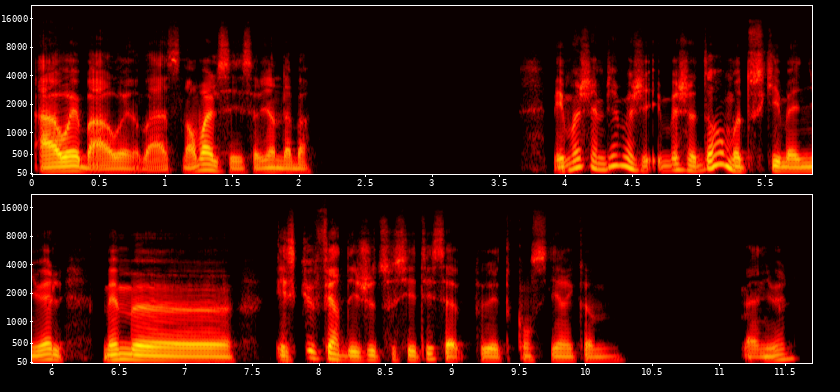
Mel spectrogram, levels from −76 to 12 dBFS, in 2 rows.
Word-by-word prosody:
Ah 100 +2 +6
ouais, 110 +1 +7
bah 80 -4 +1
ouais, 85 -1 -2
bah, - - -5
c'est - - -9
normal, 130 -3 +3
c'est 85 -5 -5
ça 80 - -6
vient 90 +1 -1
de 90 - -3
là-bas. 80 -2 -4 1.8
Mais - - +2
moi 180 - 0
j'aime 170 -8 -2
bien, 230 - -2
moi 210 -5 +2
j'ai 145 - -4
moi 120 +4 -3
j'adore, 130 - +1
moi, 200 - +3
tout - - -8
ce - - -3
qui 115 - -2
est - - +1
manuel, 100 +3 +1 0.3
même, 120 +2 +3
heu, 95 -4 +5 0.3
est-ce - - -2
que 160 - -3
faire 135 -4 +1
des 100 0 0
jeux 110 +3 -2
de 95 - -11
société, 105 +4 -4
ça 125 -7 -1
peut 95 - -6
être 90 - -6
considéré 95 -1 -5
comme 90 +2 -8 0.9
manuel? 95 +8 -5
100 Hz, 210 wpm, -22 LUFS, 95-120 Hz, 1.8 s, ouais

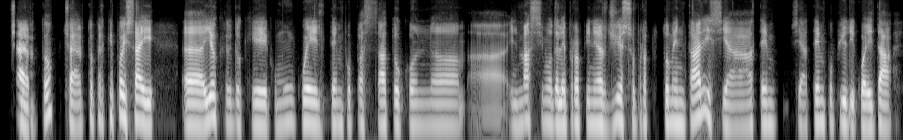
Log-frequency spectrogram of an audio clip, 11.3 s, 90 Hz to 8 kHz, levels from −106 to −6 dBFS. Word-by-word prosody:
Certo, 155 - +3
certo. 150 +3 -2
Perché 175 +3 -8
poi, 195 -2 +5
sai, 155 -3 +6 0.3
ehm, 145 -1 +6
io 185 +2 +6
credo 155 -3 -8
che, 145 -1 +1
comunque, 155 +2 0
il 145 -1 0
tempo 150 -1 -6
passato 150 -1 -2
con, 145 0 -7
ehm, 145 0 -5 0.6
il 145 -1 -9
massimo 160 0 -2
delle 150 -1 +3
proprie 155 0 -2
energie, 150 +2 +1
soprattutto 150 +1 -5
mentali, 165 +7 +3
sia 140 -2 -5
tem 150 -1 -3 0.2
sia 145 - -10
tempo 160 -1 -2
più 155 0 0
di - - -3
qualità, 135 0 +3
150 Hz, 155 wpm, -24 LUFS, 145-160 Hz, 0.6 s, sai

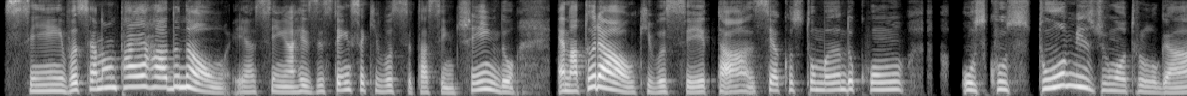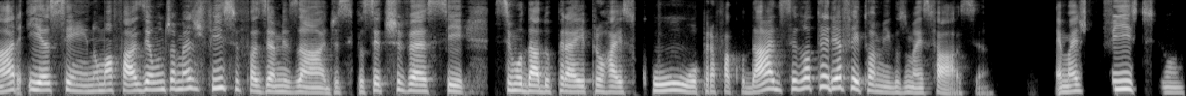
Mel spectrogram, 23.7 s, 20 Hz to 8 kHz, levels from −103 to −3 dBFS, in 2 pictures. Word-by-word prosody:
Sim, 195 0 0
você 220 +6 +3
não 295 +3 +4
está 305 +1 +2
errado 310 -1 +4
não. 190 - +5
E - - -9
assim, 165 +1 -5
a 160 - +1
resistência 185 +7 -2
que 205 -2 -12
você 185 +1 -6
está 155 - -4
sentindo, 160 - -1 0.4
é - - +2
natural, 195 - +7
que 170 - -10
você 165 0 -3
está 170 0 0
se 190 - -4
acostumando 225 +2 -2
com 230 0 -1 0.6
os 225 -3 0
costumes 295 +6 +2
de 215 +1 -9
um 205 -1 -4
outro 185 -1 -4
lugar, 155 +5 -1
e 230 -2 +3
assim, 215 -3 -2
numa 200 +3 -3
fase 205 +1 +1
aonde 240 +3 -2
é - - -1
mais 255 +2 -2
difícil 275 +1 -2
fazer 190 -3 -2
amizade. 155 -5 -2
Se 150 - -10
você 170 +5 -3
tivesse 190 -4 -1 0.3
se - - -3
mudado 185 -4 +3
para 175 -4 0
ir 170 - -1
para 180 +2 -5
o - - -2
high 165 -1 -1
school 195 +5 -1
ou 165 -1 -1
para 175 -1 -7
faculdade, 170 - 0
você 255 +5 -3
já 295 +3 +1
teria 300 -1 +2
feito 260 -8 -1
amigos 160 -5 -6
mais 145 -2 -6
fácil. - - -5 0.7
É - - -4
mais 180 +3 -2 0.2
difícil. 245 -11 -2
195 Hz, 155 wpm, -23 LUFS, 170-235 Hz, 0.7 s, natural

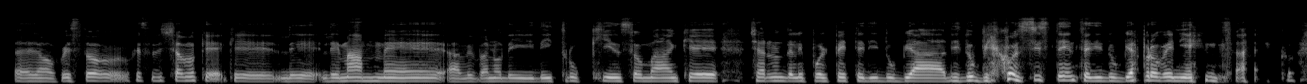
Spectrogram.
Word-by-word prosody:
Eh, 150 -1 -4
no 145 -2 -5
questo 160 +2 -2
questo 175 -1 -12
diciamo 175 +1 -3
che - - -4
che 140 -3 -4
le 145 -2 -3
le 155 +1 -2
mamme 155 -1 +1
avevano 145 +1 -4
dei 145 -1 -2
dei 150 0 -1
trucchi, 165 +1 -6
insomma, 155 -1 +1
anche 155 +1 +2 0.3
c'erano 165 0 -2
delle 160 0 0
polpette 160 +1 -1
di 155 +1 -1
dubbia 150 -1 +3
di 165 +2 -3
dubbia 165 -1 +2
consistenza 195 -4 +3
e - - +5
di 160 0 +2
dubbia 165 +2 +4
provenienza 170 -2 +2
ecco, - - -17
155 Hz, 135 wpm, -26 LUFS, 150-165 Hz, 0.3 s, e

